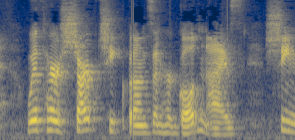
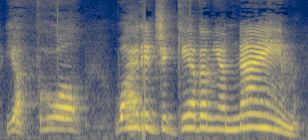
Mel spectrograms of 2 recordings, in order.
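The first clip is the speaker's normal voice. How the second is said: higher, exasperated self-reproach; self-scolding; 8 semitones higher, 4 dB louder, slower than usual. A narrator's reading. Girl scolds herself for giving her name, exasperated. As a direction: scold yourself for a stupid slip.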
